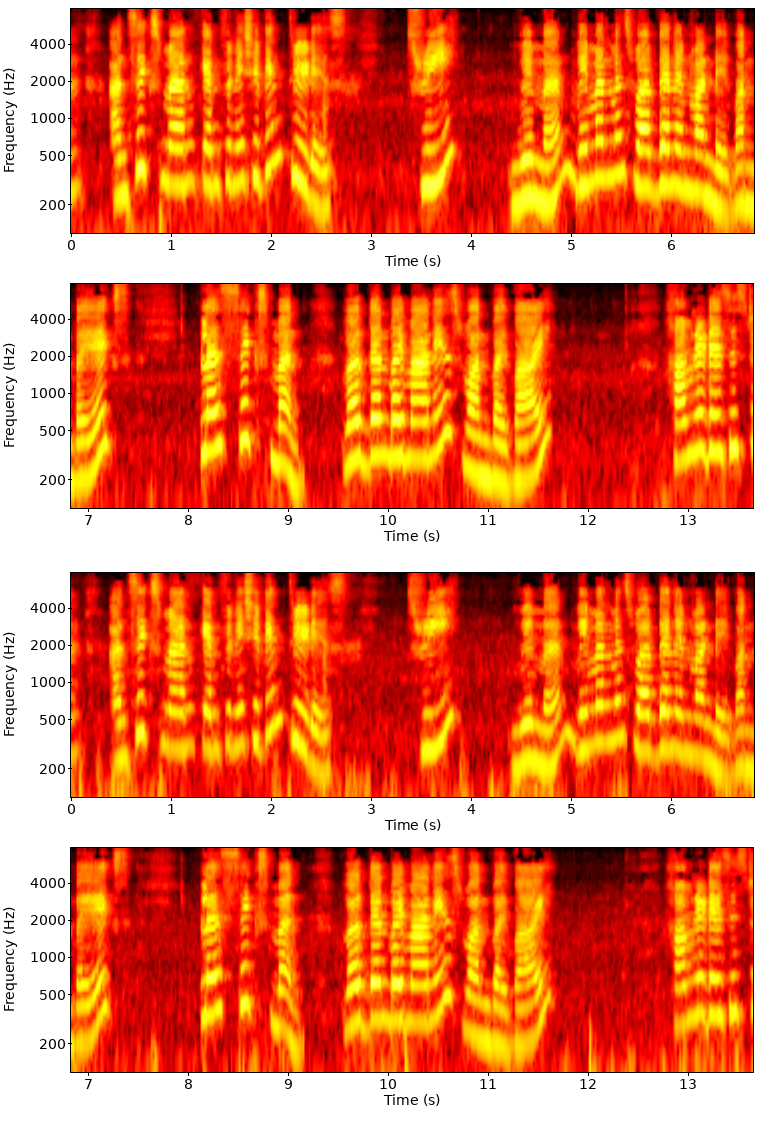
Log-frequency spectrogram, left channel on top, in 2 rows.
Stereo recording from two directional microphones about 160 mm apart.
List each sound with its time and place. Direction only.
0.1 s a woman's voice: 35° left (ahead or behind)
3.3 s a woman's voice: 45° left (ahead or behind)
12.7 s a woman's voice: 45° left (ahead or behind)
